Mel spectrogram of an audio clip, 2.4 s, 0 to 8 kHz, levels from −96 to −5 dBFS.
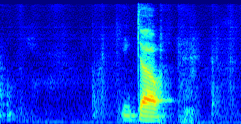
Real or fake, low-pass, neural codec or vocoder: fake; 7.2 kHz; codec, 16 kHz, 1 kbps, FunCodec, trained on LibriTTS, 50 frames a second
